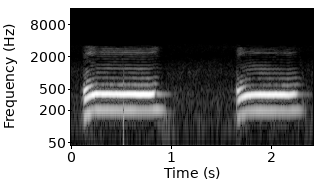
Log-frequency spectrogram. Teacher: طيب أنا أستطيع أن أفتح فمي نصف فتحة وأن أخفض فكي وأعمل مخرج الياء نصف إعمال في آن واحد، فينتج عن هذا العمل الخليط الخليطي، خليط بمعنى مخلوط، صوت فيه شيء من الألف وفيه شيء من الياء. هذا الصوت الناتج تسميه العرب الألف الممالة، الألف الممالة.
